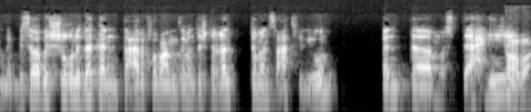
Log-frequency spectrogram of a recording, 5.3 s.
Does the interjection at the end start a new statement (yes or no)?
no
